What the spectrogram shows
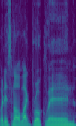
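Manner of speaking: bad put-on New York accent, loud, drawn out. Speaker attempts an accent on the spot, comparing london and brooklyn: bad new york accent. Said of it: "Bad New York accent".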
